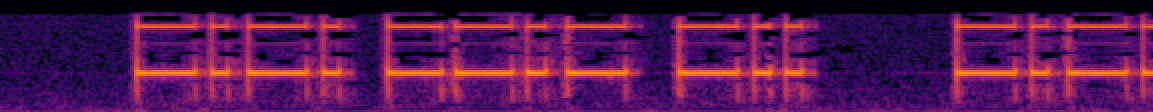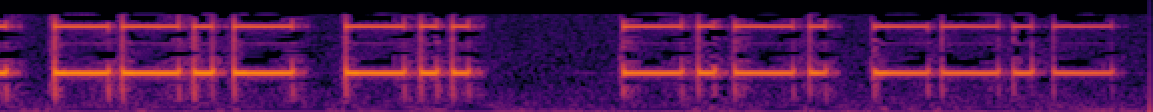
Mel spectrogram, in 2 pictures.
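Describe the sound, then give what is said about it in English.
A Morse code SOS tapped out in electronic beeps: bright, steady tone pulses in repeating groups of short and longer bursts, separated by brief gaps, with no voices. “Morse code SOS.”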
